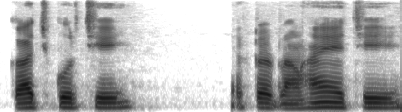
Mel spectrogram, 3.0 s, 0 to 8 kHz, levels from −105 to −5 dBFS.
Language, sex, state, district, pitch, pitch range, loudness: Bengali, male, West Bengal, Malda, 130 Hz, 125-130 Hz, -21 LUFS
